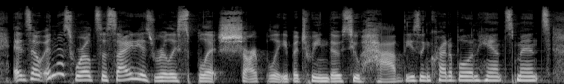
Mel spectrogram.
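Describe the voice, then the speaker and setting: A woman's fairly low voice at a fairly quick pace, with noticeable background noise. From China (Chengdu), third culture kid. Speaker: young adult author. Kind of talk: casual interview chat.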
